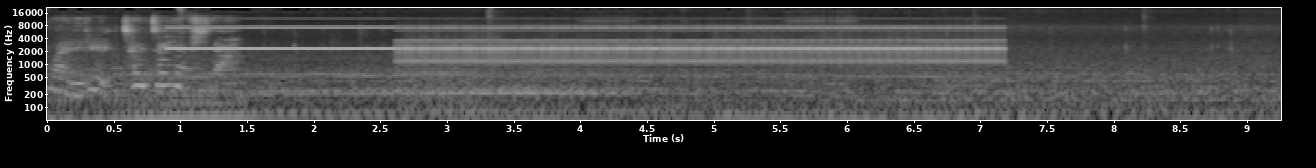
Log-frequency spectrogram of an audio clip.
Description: Cassette data (Kansas City type), 300 baud, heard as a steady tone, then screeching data, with the noise inside a bus.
